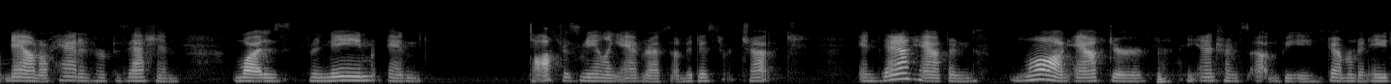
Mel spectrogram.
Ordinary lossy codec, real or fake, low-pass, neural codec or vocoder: Opus, 16 kbps; fake; 7.2 kHz; autoencoder, 22.05 kHz, a latent of 192 numbers a frame, VITS, trained on one speaker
